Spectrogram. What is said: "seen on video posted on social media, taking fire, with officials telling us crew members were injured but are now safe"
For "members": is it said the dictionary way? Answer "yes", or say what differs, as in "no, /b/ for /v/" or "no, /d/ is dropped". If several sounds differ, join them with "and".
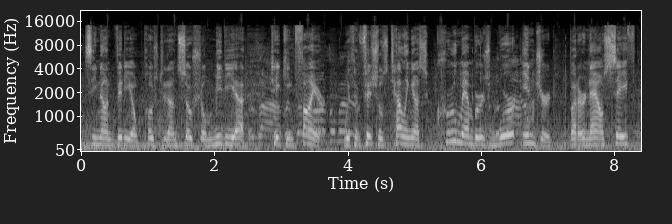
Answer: yes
